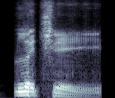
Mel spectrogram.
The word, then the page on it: lychee: British English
